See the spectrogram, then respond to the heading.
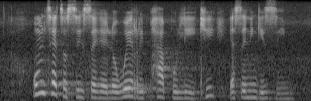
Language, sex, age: Zulu, female, 20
